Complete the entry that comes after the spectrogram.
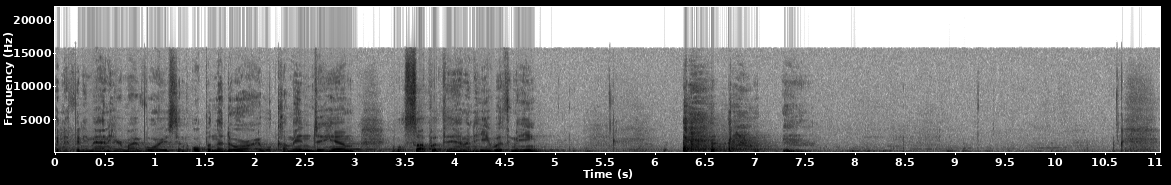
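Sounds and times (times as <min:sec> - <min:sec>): man coughing: 0:06.3 - 0:07.6.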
